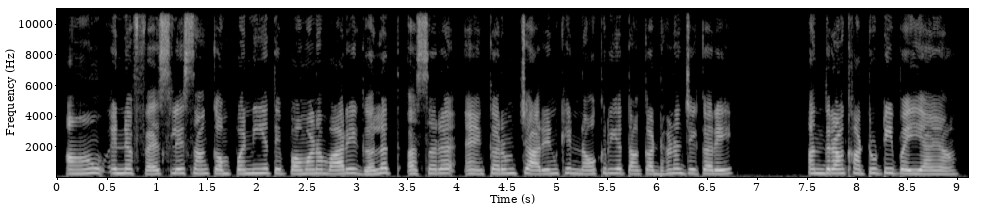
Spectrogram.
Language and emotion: Sindhi, sad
